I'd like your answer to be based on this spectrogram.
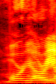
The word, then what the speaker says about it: Moriarty: Bryan Danielson versus Minoru Suzuki and Bobby Fish versus Lee Moriarty, I think is how you pronounce Moriarty. – It. – Moriarty. Moriarty. You like the Sherlock Holmes villain. – Oh, Moriarty. Yeah.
